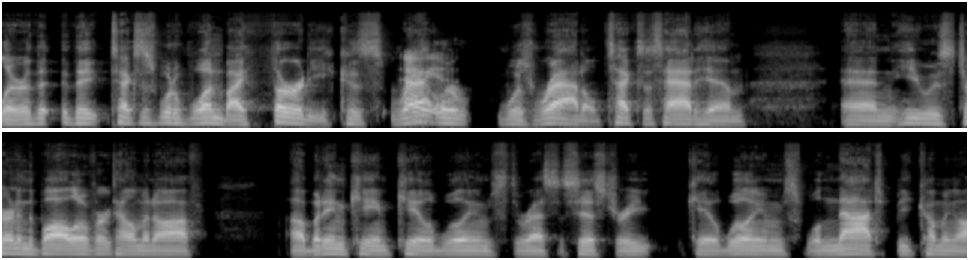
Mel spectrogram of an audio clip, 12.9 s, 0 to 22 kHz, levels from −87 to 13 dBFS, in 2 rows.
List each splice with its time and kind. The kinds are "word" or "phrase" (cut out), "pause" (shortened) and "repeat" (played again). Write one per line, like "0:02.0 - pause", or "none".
0:07.2 - phrase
